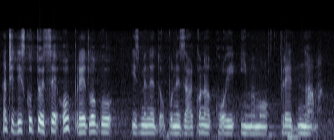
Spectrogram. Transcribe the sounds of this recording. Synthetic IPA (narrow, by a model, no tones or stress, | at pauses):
znaːt͡ʃid̪iskut̪uje̞se̞ʔopɾeːd̪lˠo̞ɡu | izmʲje̞ne̞d̪o̞̰pune̞zaːko̞nakʰo̞jiimamo̞pɾe̞d̪nama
